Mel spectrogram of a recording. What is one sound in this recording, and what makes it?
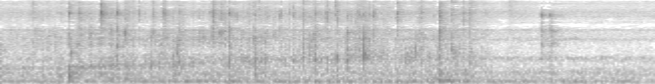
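Hot liquid pours and splashes into a metal mug.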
